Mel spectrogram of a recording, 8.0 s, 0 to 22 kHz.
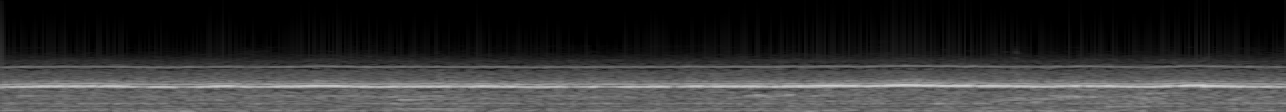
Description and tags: FX DOOR NOISE WHISTLING LOOP
This is the variable mid/high pitch sound of a metal door not properly closed in my college, making a whistling sound. There are very light sounds of people passing and chatting by the door. I used this sound in a group project as part of a night wind sound in a dark forest. It is looping. Recorded with a Tascam DR-40.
